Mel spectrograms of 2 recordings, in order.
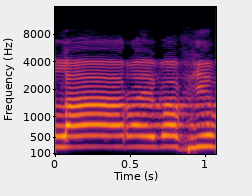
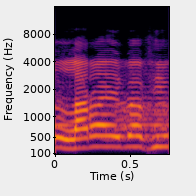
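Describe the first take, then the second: First: The vowel in 'la' is held long. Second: The vowel in 'la' is cut short. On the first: There is no doubt in it. The speaker calls it right. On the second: There is surely doubt in it. The speaker calls it wrong.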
